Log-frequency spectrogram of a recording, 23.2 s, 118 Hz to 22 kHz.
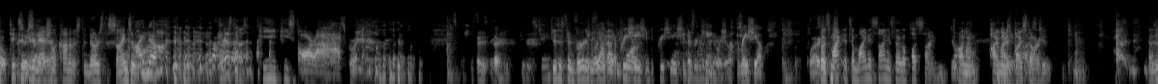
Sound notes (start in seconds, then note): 2.6 laugh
